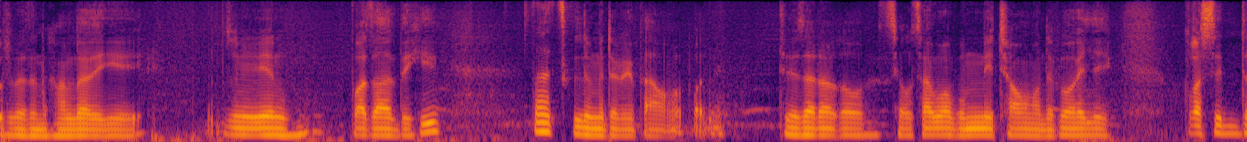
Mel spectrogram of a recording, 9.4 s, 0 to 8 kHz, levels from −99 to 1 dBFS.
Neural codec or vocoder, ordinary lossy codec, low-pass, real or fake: codec, 16 kHz, 1 kbps, X-Codec, HuBERT features, trained on balanced general audio; none; none; fake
